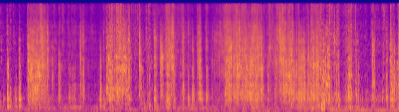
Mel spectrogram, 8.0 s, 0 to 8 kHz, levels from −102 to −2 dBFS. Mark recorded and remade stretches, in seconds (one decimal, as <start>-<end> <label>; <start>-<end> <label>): 0.0-0.6 recorded; 0.6-2.1 remade; 2.1-3.1 recorded; 3.1-6.4 remade; 6.4-8.0 recorded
